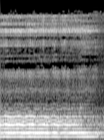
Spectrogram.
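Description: A male reciter's voice holding the long drawn-out final note of a Quran recitation, steady in pitch, with the room's reverberation around it. The note stops near the end.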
